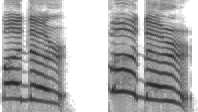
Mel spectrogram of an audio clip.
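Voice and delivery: high, tearful calls; crying out. Acted. Lost child crying for his parents in the crowd. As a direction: sob out each name.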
